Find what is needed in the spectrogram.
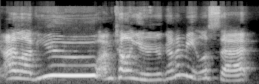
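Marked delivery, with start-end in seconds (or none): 0.0-1.0 high, loud, drawn-out "you"; gushing affection. Real, not acted. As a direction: gush it loudly, sustaining the last word high. Gushing goodbye to a departing viewer.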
